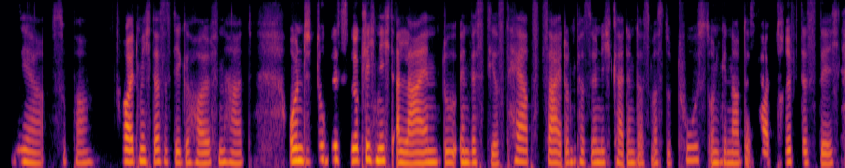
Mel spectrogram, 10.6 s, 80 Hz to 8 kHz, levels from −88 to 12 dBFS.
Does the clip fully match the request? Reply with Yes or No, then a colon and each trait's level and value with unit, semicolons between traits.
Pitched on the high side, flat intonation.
Yes: high, 195 Hz; narrow, 1.9 semitones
